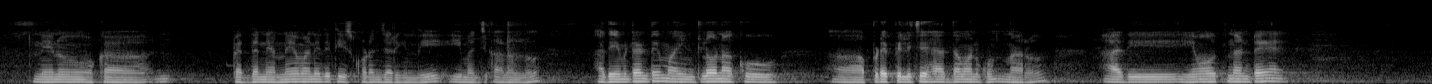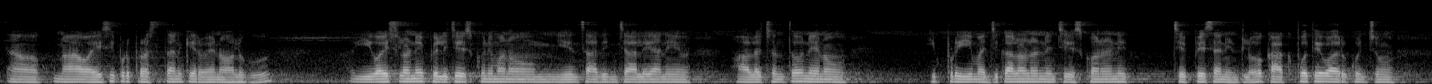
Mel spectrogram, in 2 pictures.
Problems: constant background noise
